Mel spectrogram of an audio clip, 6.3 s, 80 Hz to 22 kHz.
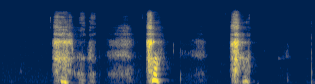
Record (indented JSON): {
  "exhalation_length": "6.3 s",
  "exhalation_amplitude": 21676,
  "exhalation_signal_mean_std_ratio": 0.28,
  "survey_phase": "alpha (2021-03-01 to 2021-08-12)",
  "age": "65+",
  "gender": "Female",
  "wearing_mask": "No",
  "symptom_none": true,
  "smoker_status": "Ex-smoker",
  "respiratory_condition_asthma": false,
  "respiratory_condition_other": true,
  "recruitment_source": "REACT",
  "submission_delay": "1 day",
  "covid_test_result": "Negative",
  "covid_test_method": "RT-qPCR"
}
